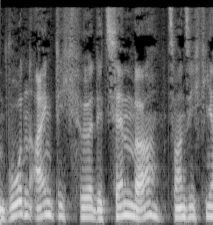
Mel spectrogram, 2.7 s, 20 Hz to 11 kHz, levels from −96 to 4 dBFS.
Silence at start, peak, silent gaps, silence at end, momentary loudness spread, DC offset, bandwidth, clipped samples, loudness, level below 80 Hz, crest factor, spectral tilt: 0 s; 0 dBFS; none; 0 s; 6 LU; under 0.1%; 10 kHz; under 0.1%; -15 LUFS; -52 dBFS; 14 dB; -5.5 dB/octave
